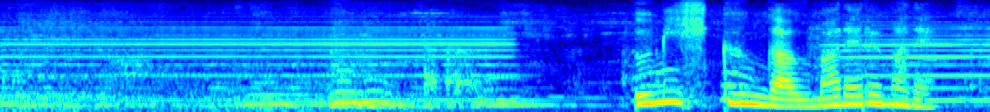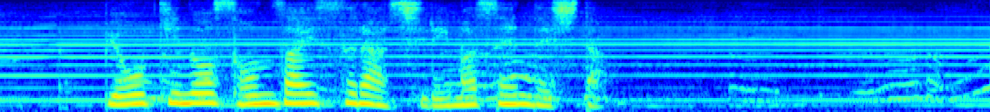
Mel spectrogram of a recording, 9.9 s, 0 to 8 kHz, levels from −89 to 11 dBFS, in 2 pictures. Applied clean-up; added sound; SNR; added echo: none; Bowed string instrument; 14 dB; none.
